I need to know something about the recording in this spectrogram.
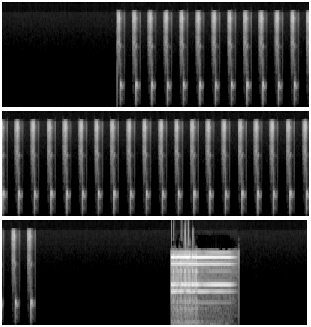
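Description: A countdown-timer sound effect: a quick, even ticking of about five ticks a second for some seven seconds, then a short, bright ring near the end, marking the time to answer running out.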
